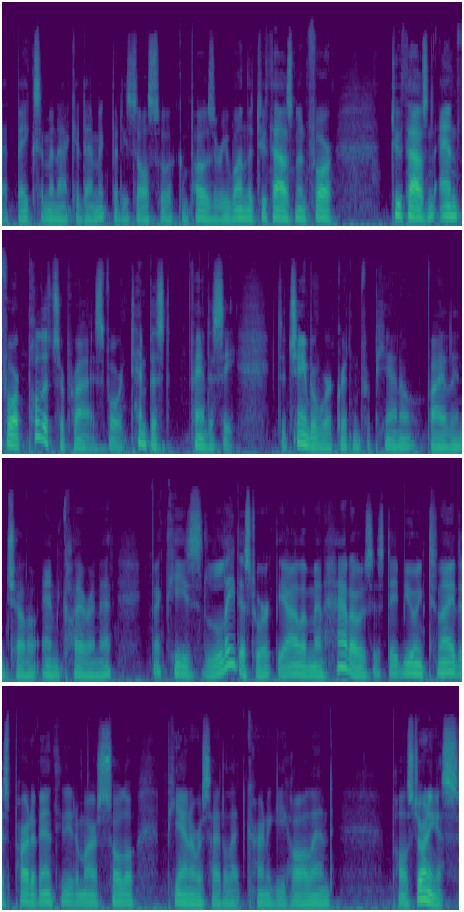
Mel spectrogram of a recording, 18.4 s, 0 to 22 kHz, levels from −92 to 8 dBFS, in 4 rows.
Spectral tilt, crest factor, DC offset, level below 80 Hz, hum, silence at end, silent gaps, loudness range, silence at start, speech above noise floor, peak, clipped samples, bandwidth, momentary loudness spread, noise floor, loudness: -5 dB/octave; 22 dB; under 0.1%; -60 dBFS; none; 0 s; none; 5 LU; 0 s; 21 dB; -16 dBFS; under 0.1%; 14.5 kHz; 10 LU; -59 dBFS; -38 LUFS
